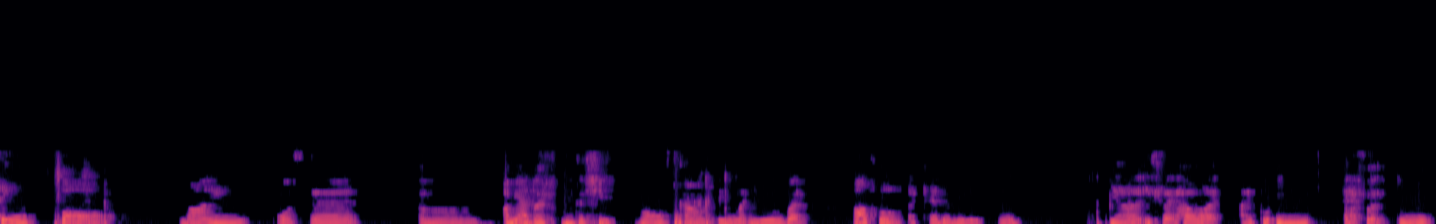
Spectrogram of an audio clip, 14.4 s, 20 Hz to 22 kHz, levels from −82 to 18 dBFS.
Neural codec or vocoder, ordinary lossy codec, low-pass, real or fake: none; MP3, 48 kbps; 7.2 kHz; real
